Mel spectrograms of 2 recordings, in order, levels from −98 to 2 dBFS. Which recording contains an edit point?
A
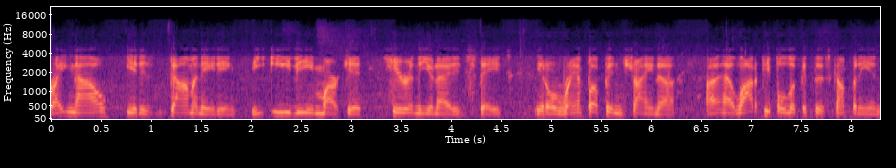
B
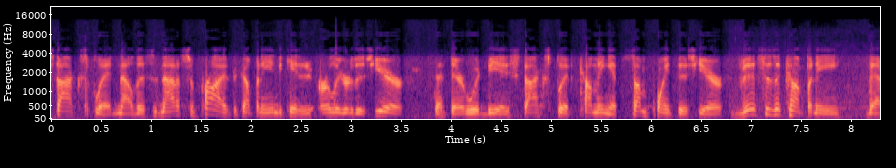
B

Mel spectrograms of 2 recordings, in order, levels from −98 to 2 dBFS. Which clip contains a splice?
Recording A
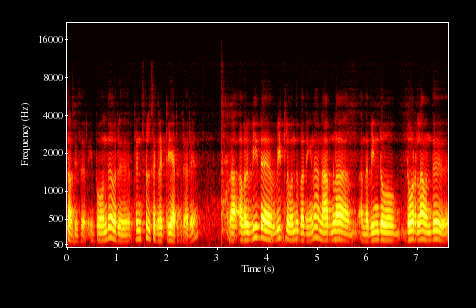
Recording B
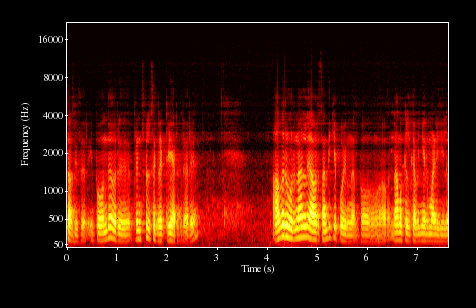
A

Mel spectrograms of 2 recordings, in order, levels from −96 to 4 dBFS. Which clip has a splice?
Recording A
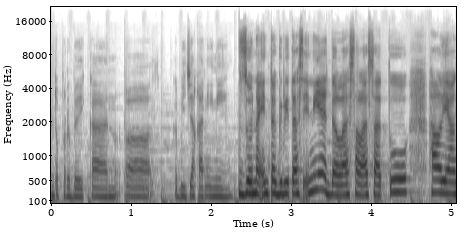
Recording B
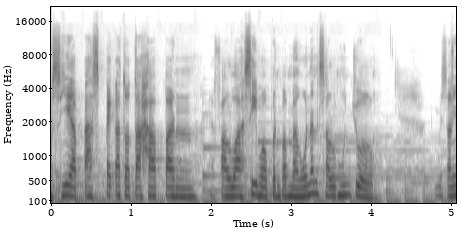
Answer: A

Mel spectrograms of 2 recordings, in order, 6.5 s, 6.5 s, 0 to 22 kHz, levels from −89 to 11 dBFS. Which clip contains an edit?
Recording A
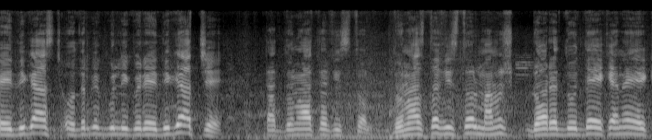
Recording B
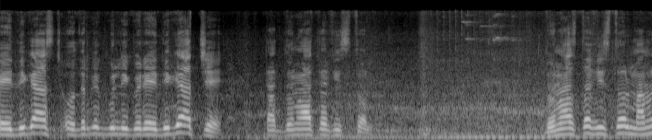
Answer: A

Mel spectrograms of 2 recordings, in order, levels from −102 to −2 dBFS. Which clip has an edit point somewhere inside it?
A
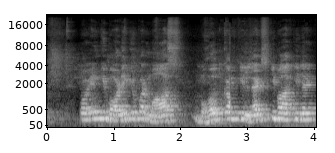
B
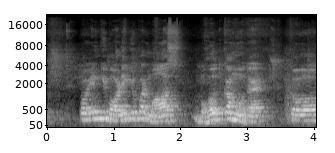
A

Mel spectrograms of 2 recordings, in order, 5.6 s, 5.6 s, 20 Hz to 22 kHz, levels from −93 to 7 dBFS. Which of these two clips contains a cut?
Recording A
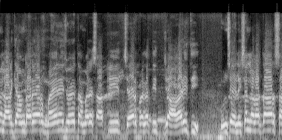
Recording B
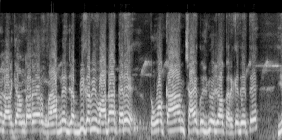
B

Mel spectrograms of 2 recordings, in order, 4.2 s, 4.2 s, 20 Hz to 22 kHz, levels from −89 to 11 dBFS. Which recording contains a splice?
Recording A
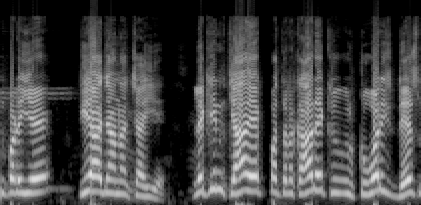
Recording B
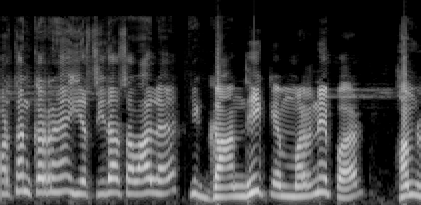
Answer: B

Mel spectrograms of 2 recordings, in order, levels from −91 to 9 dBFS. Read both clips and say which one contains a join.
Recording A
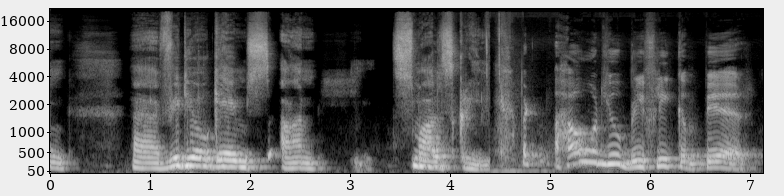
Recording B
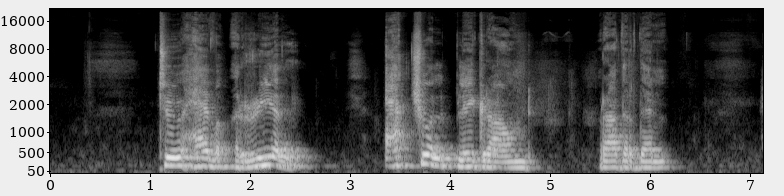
A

